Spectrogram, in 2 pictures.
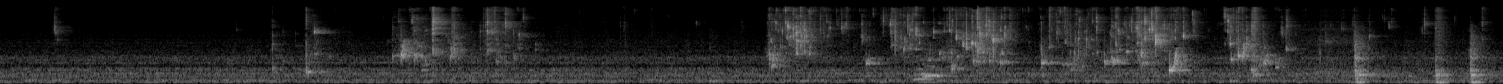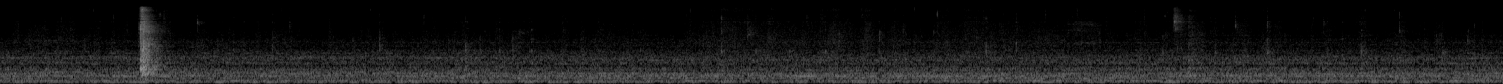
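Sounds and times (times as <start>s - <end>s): faucet water splashing: 2.8s - 5.6s, 6.2s - 15.0s.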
